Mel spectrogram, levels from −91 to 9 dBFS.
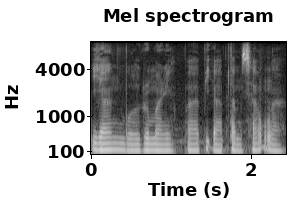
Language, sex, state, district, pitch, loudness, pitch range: Garo, male, Meghalaya, South Garo Hills, 120 Hz, -18 LUFS, 115-125 Hz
